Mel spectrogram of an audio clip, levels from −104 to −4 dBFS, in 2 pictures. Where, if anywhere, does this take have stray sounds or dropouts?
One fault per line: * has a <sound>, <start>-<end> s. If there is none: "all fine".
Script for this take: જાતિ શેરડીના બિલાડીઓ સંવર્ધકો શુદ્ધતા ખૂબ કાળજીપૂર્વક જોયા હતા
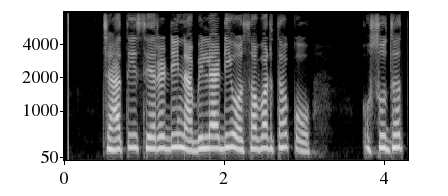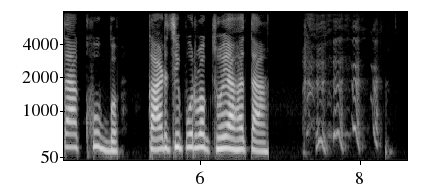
* has a laugh, 7.3-8.3 s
